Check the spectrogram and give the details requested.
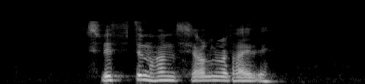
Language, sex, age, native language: Icelandic, male, 20-29, Icelandic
